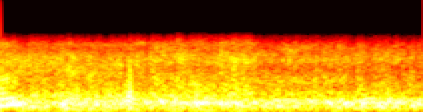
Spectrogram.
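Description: Steady road and engine noise of a moving car, heard from inside the cabin with a side window down.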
